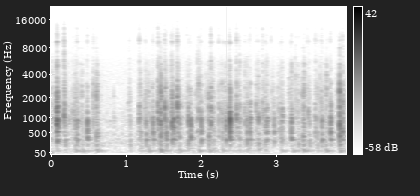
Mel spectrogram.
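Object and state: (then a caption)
Mechanical keyboard with tall plastic keycaps. A NiZ Plum Atom 68 compact 68-key keyboard, with a white plastic case and tall purple and yellow Domikey Gas Attack SA plastic keycaps, rests on a desk pad as the fingertips of both hands type on it. About two dozen quick, hollow clacks centered near 940 Hz come in an uneven stream. Each clack stops almost at once, with a brief pause around the one-second mark before the typing picks back up.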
